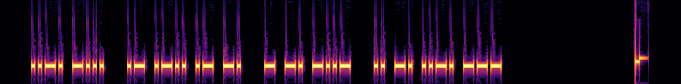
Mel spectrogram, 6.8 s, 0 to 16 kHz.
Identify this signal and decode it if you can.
Morse code, heard as a keyed tone, about 34 wpm, 700 Hz. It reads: FB ALAN TNX INFO
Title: Practice QSO - Exchange 3 - More Info - 35wpm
